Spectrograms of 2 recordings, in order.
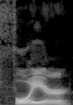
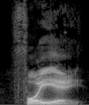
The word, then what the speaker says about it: foyer: how to pronounce foyer it's not foyer that's the American way foyer foyer is the American way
